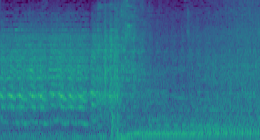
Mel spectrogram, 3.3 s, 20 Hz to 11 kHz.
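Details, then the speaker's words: 1959 Plymouth Fury V8, prepared for a 3000-mile road trip with a Chrysler alternator fitted, fired up: catches after a brief crank and settles into a smooth, even idle with a deep steady burble, no knocks or misses; runs well, normal idle. "Man, it runs so good. It does."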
